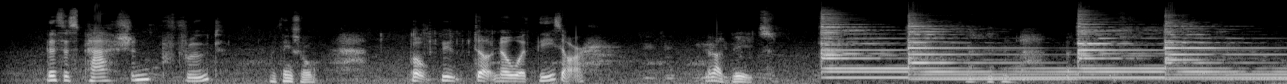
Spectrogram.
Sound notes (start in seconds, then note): 8.1 sound of church bell tolling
